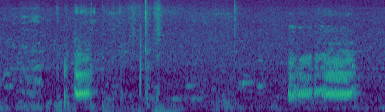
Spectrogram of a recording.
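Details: Domestic cat giving a purring meow: a short, bright meow early on, then after a quiet stretch with faint clicks and rustles, a longer, steady, harmonically rich trilled meow lasting about a second.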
